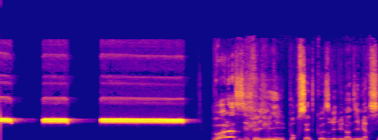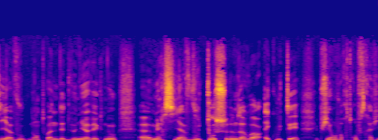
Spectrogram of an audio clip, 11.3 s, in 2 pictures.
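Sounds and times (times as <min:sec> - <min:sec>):
final whistle blown: 0:00.0 - 0:03.1
speech: 0:03.2 - 0:11.3.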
